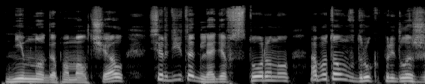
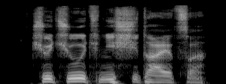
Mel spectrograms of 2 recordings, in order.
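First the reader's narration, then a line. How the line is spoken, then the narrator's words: Annoyed grumble. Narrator (Russian): проворчал Кричко, которому критика уже начала надоедать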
